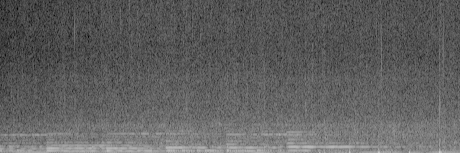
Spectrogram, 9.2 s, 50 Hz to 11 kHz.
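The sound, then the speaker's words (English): Steady rain patters on a surface at night beneath low, sustained musical tones, with a few sharper drips standing out near the end. No one speaks. “The memory of returning to my apartment that rainy night, 10 years ago.”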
